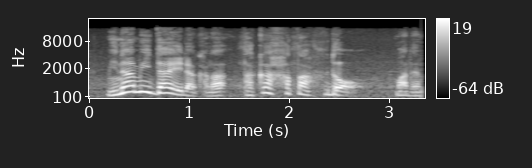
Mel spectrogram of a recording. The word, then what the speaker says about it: 南平: え京王線の南平から高畑不道までの一駅なんですこれ南平と書いて南平と読むんですねどのくらい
